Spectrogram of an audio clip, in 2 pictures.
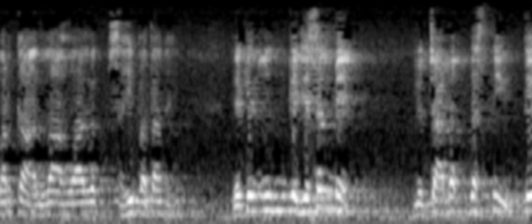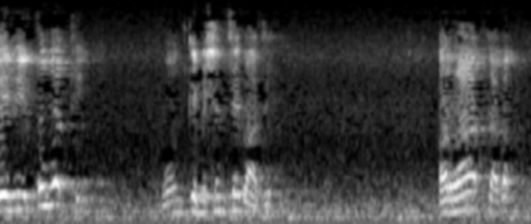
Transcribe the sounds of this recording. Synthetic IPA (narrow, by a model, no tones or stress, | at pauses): mɐɾkaɐlːaːɦʊaːzɾəmsɐɦipɐt̪anɐɦĩ | leːkɪnʊnked͡ʒɪsəmːẽ | d͡ʒoːt͡ʃaːb̪ɐqd̪ɐst̪it̪eːɾiqʊʋːət̪ʰːiː | ʋoʊnkemɪʃənseʋaːzeɦɛː | ɔːɾːaːt̪̚kaʋɐq̚t̪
